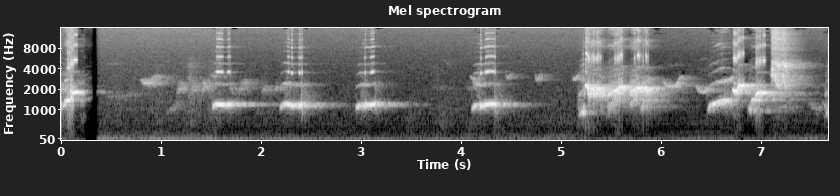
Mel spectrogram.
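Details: White-rumped shama singing to provoke other shamas to sing, opening with spaced pure whistles repeated about every second, then a louder rush of rich warbled and harsh notes.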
